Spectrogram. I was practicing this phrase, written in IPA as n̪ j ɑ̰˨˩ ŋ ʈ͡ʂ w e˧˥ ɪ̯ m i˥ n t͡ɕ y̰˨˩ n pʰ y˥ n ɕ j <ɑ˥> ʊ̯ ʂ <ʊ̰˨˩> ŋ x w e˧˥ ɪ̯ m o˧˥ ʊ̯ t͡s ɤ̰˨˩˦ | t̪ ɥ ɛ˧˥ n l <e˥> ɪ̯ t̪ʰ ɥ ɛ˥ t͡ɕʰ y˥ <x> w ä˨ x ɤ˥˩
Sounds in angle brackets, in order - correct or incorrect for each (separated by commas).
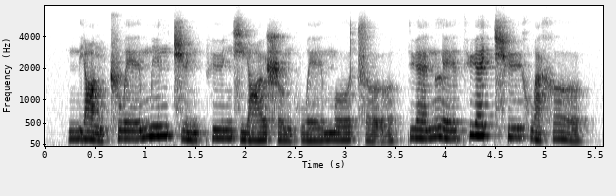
incorrect, correct, incorrect, correct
